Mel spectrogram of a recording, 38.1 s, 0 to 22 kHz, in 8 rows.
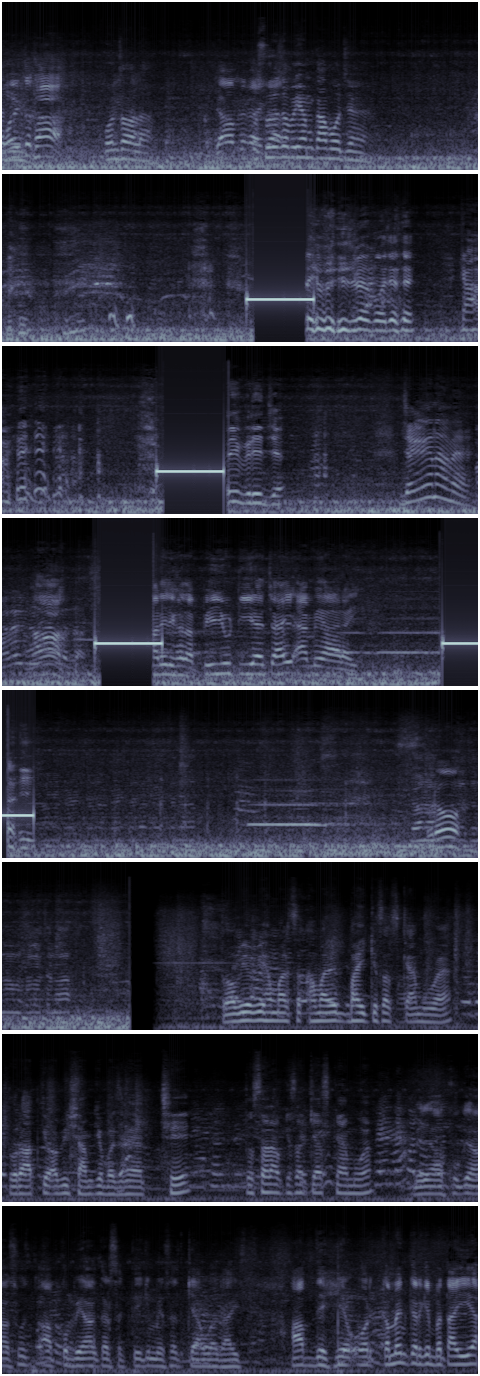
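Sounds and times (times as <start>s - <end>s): train coach rumble: 0.0s - 7.2s, 7.9s - 11.1s, 11.8s - 15.2s, 15.8s - 25.1s
censor bleep: 7.2s - 7.9s, 11.1s - 11.8s, 15.2s - 16.0s, 18.7s - 19.4s.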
